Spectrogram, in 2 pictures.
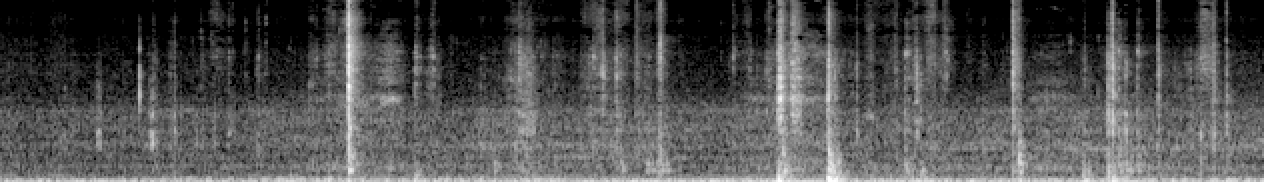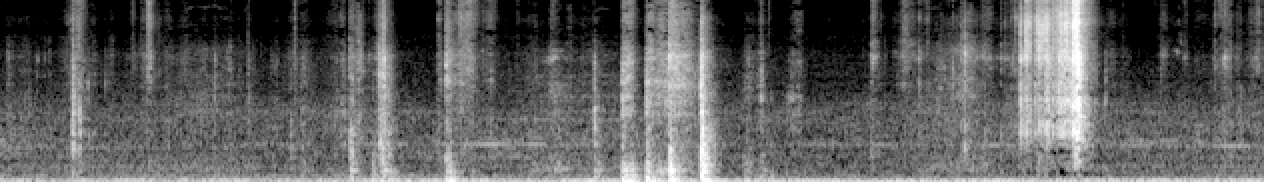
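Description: Unboxing handling noises: scattered clicks and knocks from the hard plastic pistol case, with foam, paper leaflets and a leather holster being handled. A louder half-second burst of rustling noise comes near the end, over a steady low hum.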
